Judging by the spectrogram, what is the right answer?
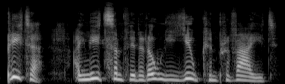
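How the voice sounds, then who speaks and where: A woman narrating and playing a bold private investigator, often hushed and conspiratorial. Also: medium pitch, animated, fairly quick, no room sound. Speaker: narrator and lead. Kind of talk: first-person drama narration. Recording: dry home studio.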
